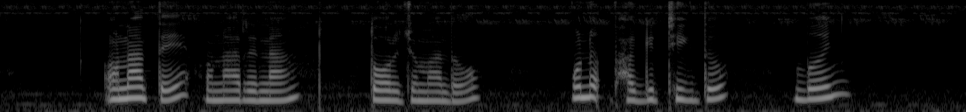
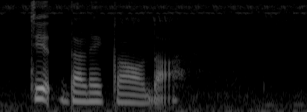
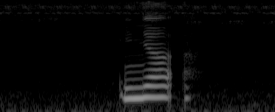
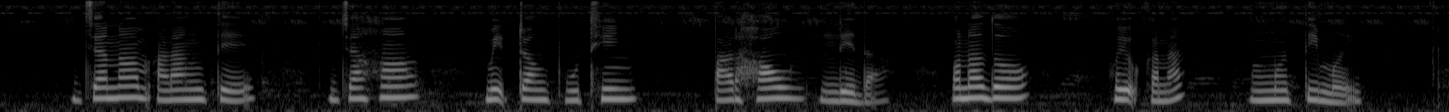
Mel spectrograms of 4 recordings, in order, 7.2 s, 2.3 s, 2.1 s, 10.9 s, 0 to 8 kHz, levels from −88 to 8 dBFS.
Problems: background sounds at intervals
